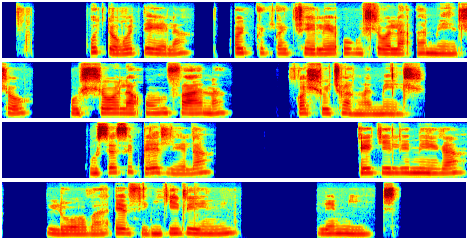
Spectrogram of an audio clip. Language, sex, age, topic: North Ndebele, female, 25-35, health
